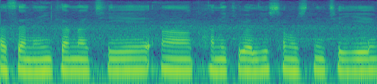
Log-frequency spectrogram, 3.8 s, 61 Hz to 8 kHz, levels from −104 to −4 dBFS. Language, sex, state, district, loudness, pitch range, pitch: Hindi, male, Chhattisgarh, Bilaspur, -26 LUFS, 130-135 Hz, 130 Hz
